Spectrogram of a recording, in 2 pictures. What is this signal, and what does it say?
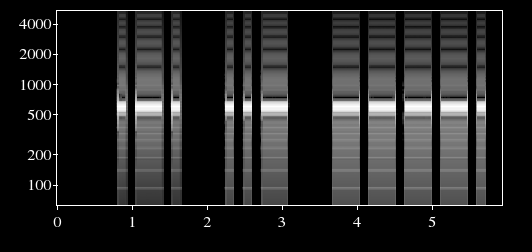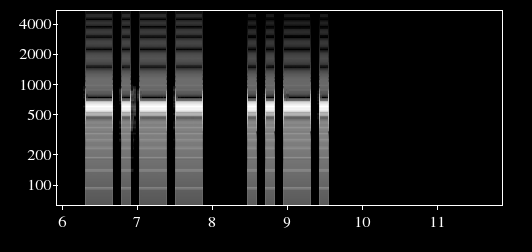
Morse code, heard as a keyed tone, about 10 wpm, spaced as for 8 wpm, 600 Hz. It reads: RU9YF
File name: Callsigns-10-8wpm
